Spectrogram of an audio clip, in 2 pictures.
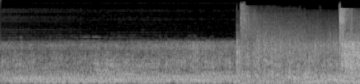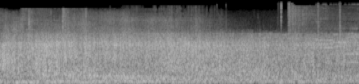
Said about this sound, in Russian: Из интеркома донесся раздирающий хруст и треск.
